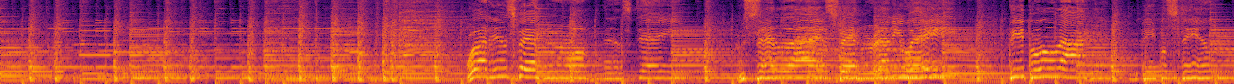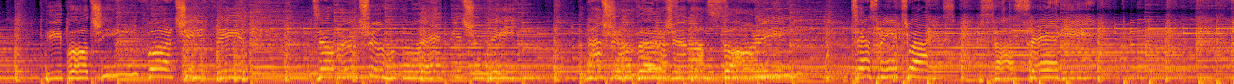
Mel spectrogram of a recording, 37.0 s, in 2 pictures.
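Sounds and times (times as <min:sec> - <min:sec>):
live rock band playing: 0:00.0 - 0:37.0
man singing: 0:06.9 - 0:10.4, 0:11.0 - 0:18.5, 0:19.1 - 0:35.2.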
